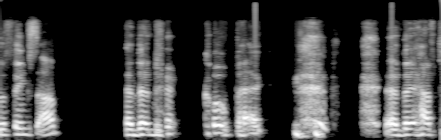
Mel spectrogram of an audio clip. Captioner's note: laughing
